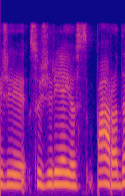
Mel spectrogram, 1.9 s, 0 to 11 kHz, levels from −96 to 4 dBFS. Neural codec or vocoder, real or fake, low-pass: none; real; 7.2 kHz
